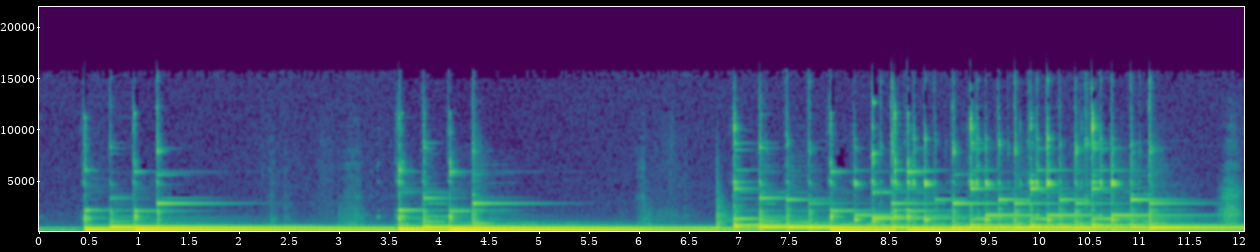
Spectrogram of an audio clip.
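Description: Sansula, a kalimba mounted on a drum-skin frame, plucked with the thumbs while one corner rests on a djembe head, which makes it much louder. A few long-ringing chords come first, then a quicker run of notes from about seven seconds in.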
